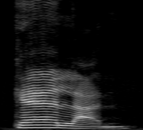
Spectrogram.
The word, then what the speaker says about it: kailan: Then the word kailan, when. You might hear some people say kailan. Sounds like an E, but it's technically spelled with an AI.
